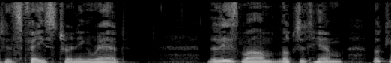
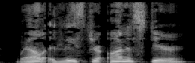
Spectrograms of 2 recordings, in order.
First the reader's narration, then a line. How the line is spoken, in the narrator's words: she said, stifling a laugh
